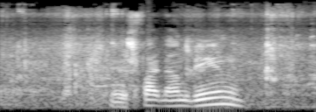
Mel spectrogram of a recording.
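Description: A small dog whines in a high, wavering voice.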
